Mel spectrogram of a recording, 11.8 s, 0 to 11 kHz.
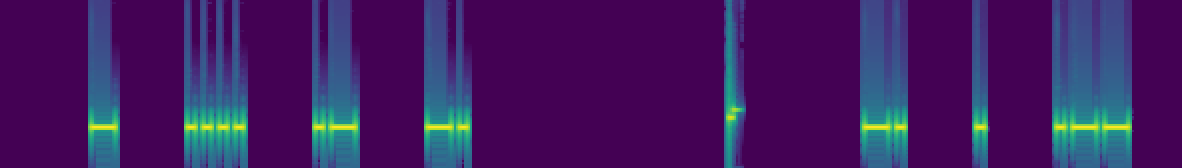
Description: Morse code, heard as a keyed tone, about 15 wpm, spaced as for 9 wpm, 700 Hz. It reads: THAN NEW
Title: 3x Character Spacing - Top 300 Words - 15wpm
